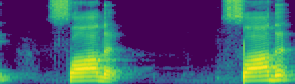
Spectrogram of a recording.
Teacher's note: നാവിൻ്റെ കൂർത്ത അറ്റവും മേൽ കീഴ് മുൻപല്ലുകളുടെ ഇടഭാഗവുമാണ് സ്വാദിൻ്റെ മഖ്റജ്.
